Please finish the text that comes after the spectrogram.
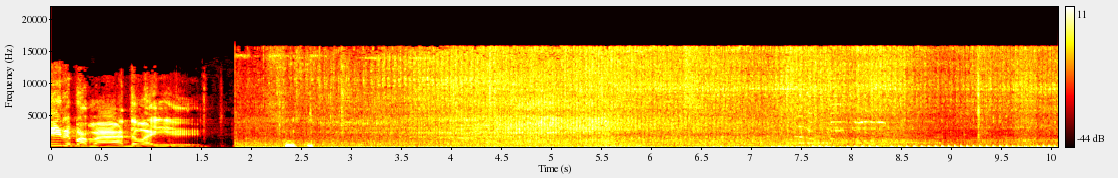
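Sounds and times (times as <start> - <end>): motorcycle engine idling: 3.3 - 10.0.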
